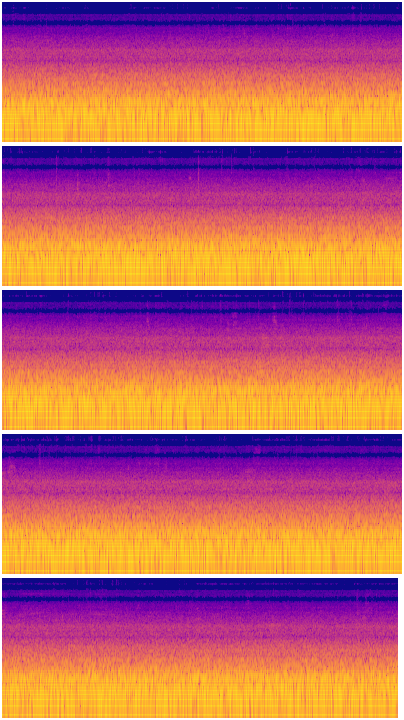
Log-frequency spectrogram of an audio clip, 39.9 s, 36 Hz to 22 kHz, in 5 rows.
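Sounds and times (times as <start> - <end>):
jet engines from aircraft cabin: 0.0 - 39.9.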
